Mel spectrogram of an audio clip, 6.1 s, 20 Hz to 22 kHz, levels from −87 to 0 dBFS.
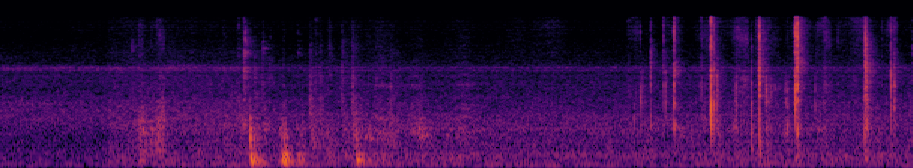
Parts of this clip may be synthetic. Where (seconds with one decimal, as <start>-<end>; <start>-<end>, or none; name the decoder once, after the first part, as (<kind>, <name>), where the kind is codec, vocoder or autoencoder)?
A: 0.0-6.1 (vocoder, Vocos)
